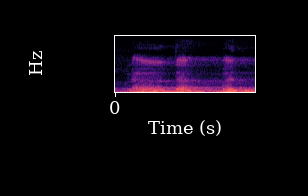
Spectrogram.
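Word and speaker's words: لَا تَأْمَنَّا: La ta'manna ya, seperti itu. Atau dibuat raum oleh para ulama. Ya. La ta'manna, la ta'manna. Nunya berbunyi nu, tapi tidak boleh terdengar.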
